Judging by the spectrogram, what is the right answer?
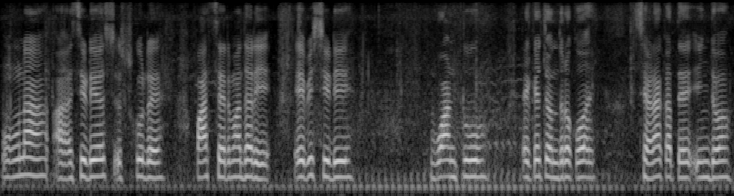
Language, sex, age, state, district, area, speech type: Santali, male, 18-30, West Bengal, Purba Bardhaman, rural, spontaneous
